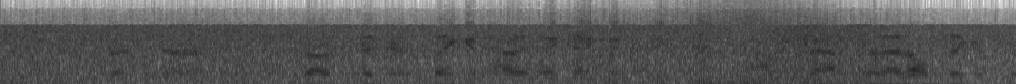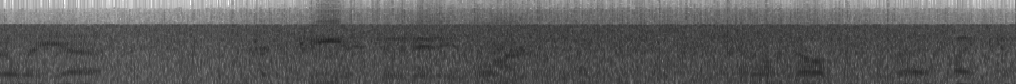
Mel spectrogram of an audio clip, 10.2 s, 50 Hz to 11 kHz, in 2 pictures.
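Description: Shortwave receiver audio on the 75-metre AM band: steady heavy static and band noise, with a weak, barely readable voice transmission underneath it.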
